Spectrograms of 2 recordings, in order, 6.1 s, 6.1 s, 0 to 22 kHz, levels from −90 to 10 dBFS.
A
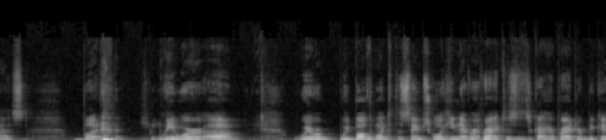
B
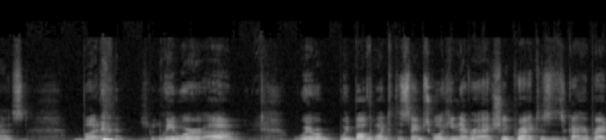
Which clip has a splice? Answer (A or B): A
